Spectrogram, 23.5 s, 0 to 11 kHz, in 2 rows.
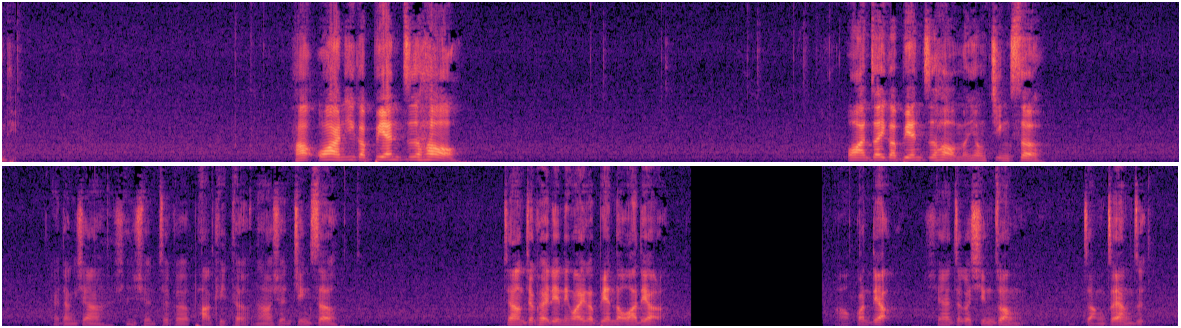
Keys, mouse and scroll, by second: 0.0-1.1 drag, 1.9-4.0 middle drag, 5.9-9.0 drag, 16.8-21.4 middle drag, 21.5-23.5 middle drag.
